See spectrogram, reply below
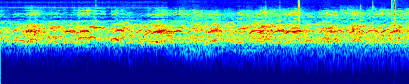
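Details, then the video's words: Sunset fly-out of snow geese, Sacramento National Wildlife Refuge: a steady roar of many high, nasal honks overlapping without pause, a few sharper clicks or snaps standing out briefly. "Waves of Snow Geese Sunset Fly-out"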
